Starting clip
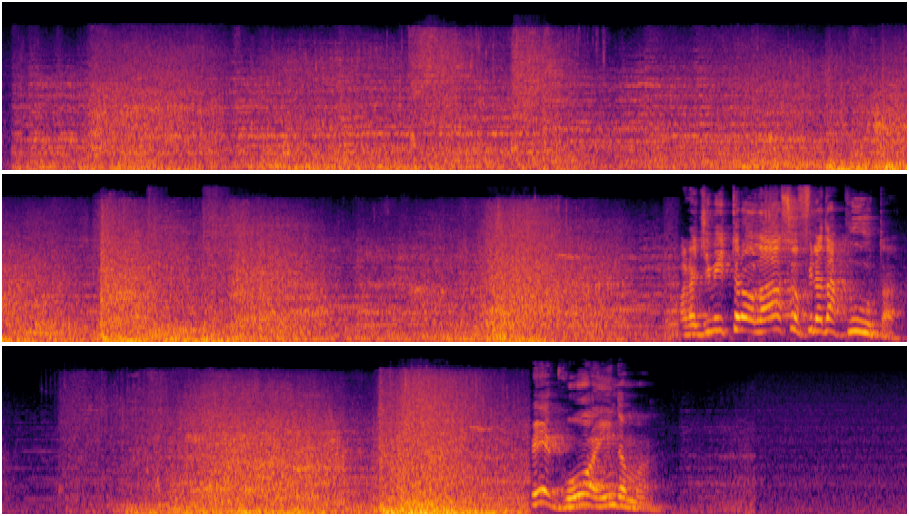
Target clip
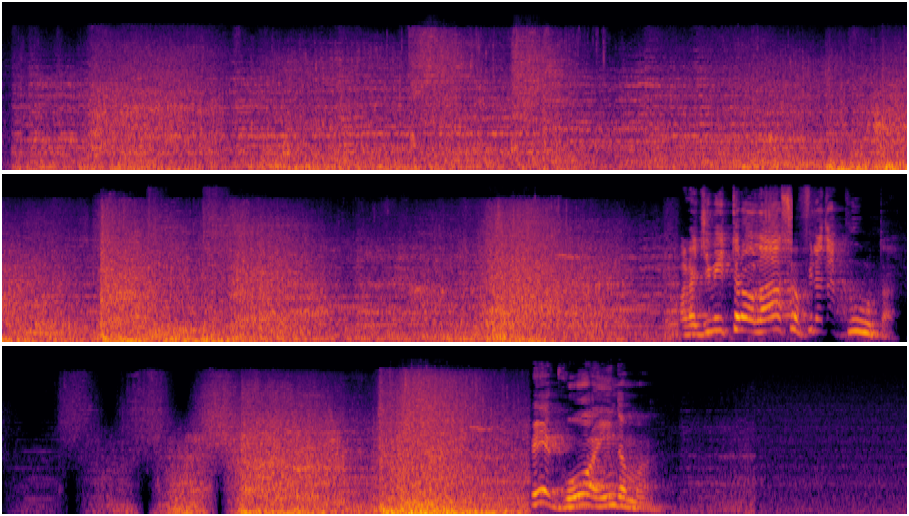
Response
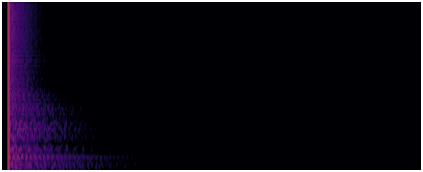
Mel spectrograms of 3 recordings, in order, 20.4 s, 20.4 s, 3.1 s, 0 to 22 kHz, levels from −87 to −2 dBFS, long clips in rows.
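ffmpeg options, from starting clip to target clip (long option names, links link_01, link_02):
-filter_complex "[0:a]asettb=1/sr,asplit=3[link_01][link_02][link_03];[link_01]atrim=end=12.714[link_04];[link_02]atrim=start=12.71:end=15.37,asetpts=PTS-STARTPTS,afade=type=in:duration=0.004:curve=qsin,afade=type=out:start_time=2.656:duration=0.004:curve=qsin,acrossover=split=2000[link_05][link_06];[link_05]aeval=exprs='val(0)*(1-1/2+1/2*cos(2*PI*1.8*n/s))':channel_layout=same[link_07];[link_06]aeval=exprs='val(0)*(1-1/2-1/2*cos(2*PI*1.8*n/s))':channel_layout=same[link_08];[link_07][link_08]amix=inputs=2:normalize=0[link_09];[link_03]atrim=start=15.366[link_10];[link_04][link_09]acrossfade=duration=0.004:curve1=hsin:curve2=qsin[link_11];[link_11][link_10]acrossfade=duration=0.004:curve1=qsin:curve2=hsin,volume=-5dB"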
